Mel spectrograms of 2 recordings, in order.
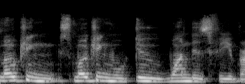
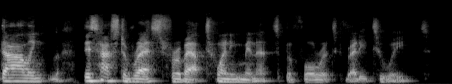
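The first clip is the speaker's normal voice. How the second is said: ordinary talk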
